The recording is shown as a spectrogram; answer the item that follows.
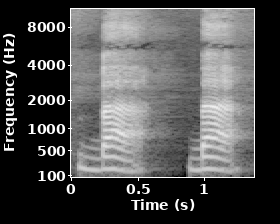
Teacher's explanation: बा के लिए जो होठों का तर हिस्सा है वेट पार्ट है वहां से ब अदा होगा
